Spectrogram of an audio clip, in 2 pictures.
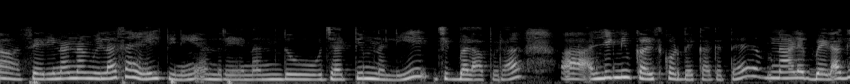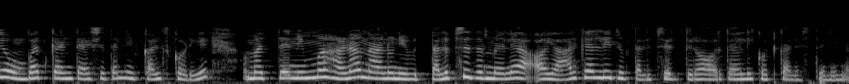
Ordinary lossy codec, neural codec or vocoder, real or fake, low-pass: MP3, 24 kbps; none; real; 7.2 kHz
